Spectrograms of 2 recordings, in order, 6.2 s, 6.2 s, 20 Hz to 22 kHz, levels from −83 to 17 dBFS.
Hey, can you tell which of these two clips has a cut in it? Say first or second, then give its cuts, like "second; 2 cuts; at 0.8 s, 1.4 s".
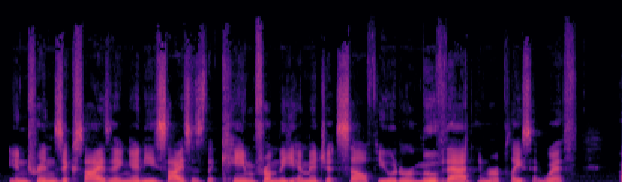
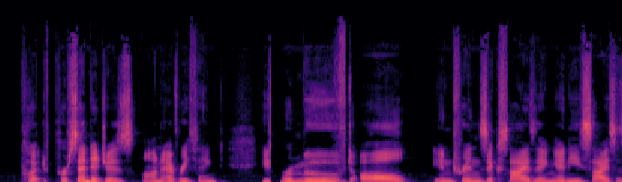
second; 1 cut; at 2.6 s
